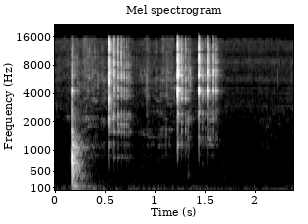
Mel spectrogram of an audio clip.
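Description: Aerosol spray paint cans being handled: one sharp knock, then a few light clicks and clinks.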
